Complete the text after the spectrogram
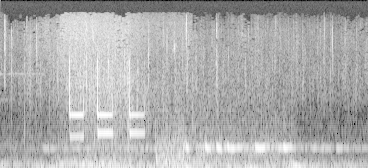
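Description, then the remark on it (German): Three quick beeping keypad tones from a mobile phone with a nearly empty battery being dialed to call the emergency number during a wildfire in Butte Creek Canyon, evenly spaced and fairly clear, followed by a steady ringing tone over a low rumbling background. “Sie wählt wieder den Notruf.”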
